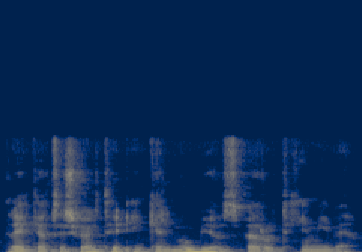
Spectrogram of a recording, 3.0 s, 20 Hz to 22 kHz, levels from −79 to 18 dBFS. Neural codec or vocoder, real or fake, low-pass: none; real; 9.9 kHz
